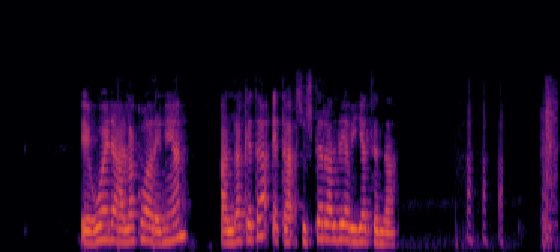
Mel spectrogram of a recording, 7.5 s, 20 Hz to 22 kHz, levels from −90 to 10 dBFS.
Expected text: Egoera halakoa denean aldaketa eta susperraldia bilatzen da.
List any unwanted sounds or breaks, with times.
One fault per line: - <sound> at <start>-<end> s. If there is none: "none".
- laugh at 6.1-6.7 s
